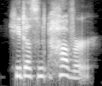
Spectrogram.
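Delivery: ordinary delivery, nothing marked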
